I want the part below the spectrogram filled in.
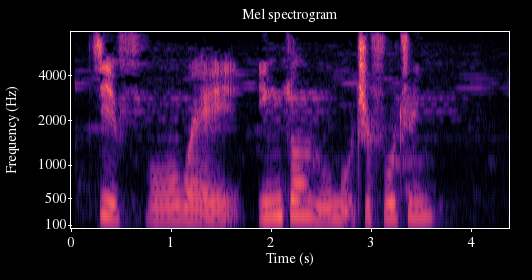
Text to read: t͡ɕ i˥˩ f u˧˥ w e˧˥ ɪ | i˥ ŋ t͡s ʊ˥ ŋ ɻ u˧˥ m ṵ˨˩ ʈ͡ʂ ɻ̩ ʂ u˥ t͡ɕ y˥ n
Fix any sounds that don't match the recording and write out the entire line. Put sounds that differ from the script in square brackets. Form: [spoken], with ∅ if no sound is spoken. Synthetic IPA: t͡ɕ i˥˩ f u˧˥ w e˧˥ ɪ | i˥ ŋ t͡s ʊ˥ ŋ ɻ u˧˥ m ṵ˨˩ ʈ͡ʂ ɻ̩ [f] u˥ t͡ɕ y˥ n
